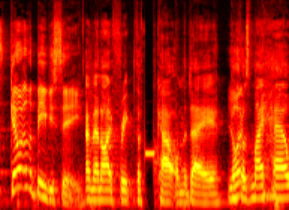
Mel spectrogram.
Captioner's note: beep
